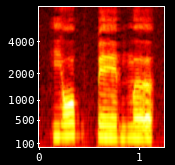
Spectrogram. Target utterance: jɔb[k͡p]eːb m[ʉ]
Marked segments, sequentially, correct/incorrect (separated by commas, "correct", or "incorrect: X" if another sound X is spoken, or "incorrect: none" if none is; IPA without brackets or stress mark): correct, incorrect: ə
